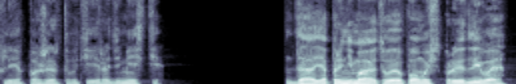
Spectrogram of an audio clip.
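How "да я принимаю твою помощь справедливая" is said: loud, higher oath of acceptance; resolute shout. Acted. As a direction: declare it boldly, full voice. Hero accepts the goddess's offer.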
